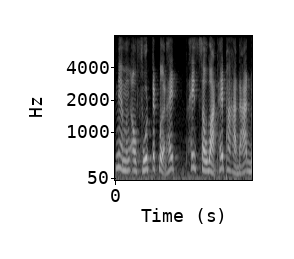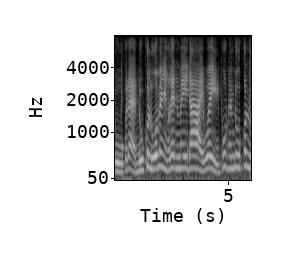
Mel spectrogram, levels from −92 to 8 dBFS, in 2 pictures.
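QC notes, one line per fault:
3.68–5.30 s, repeated packet loss (robotic sound): over this stretch of speech the audio keeps breaking up, with a dozen or so short holes, the longest about 23 ms. Each hole is bridged by extending the preceding sound, so roughly an eighth of the span is patched rather than heard. That patching gives a choppy sound with pieces missing instead of clean silent dropouts, and the holes recur close together rather than as one isolated glitch. It sits on a call path with nothing above 8 kHz, consistent with G.722 wideband coding.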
